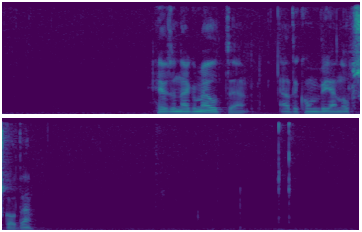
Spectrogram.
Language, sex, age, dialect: Faroese, male, 15-35, Sandoy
